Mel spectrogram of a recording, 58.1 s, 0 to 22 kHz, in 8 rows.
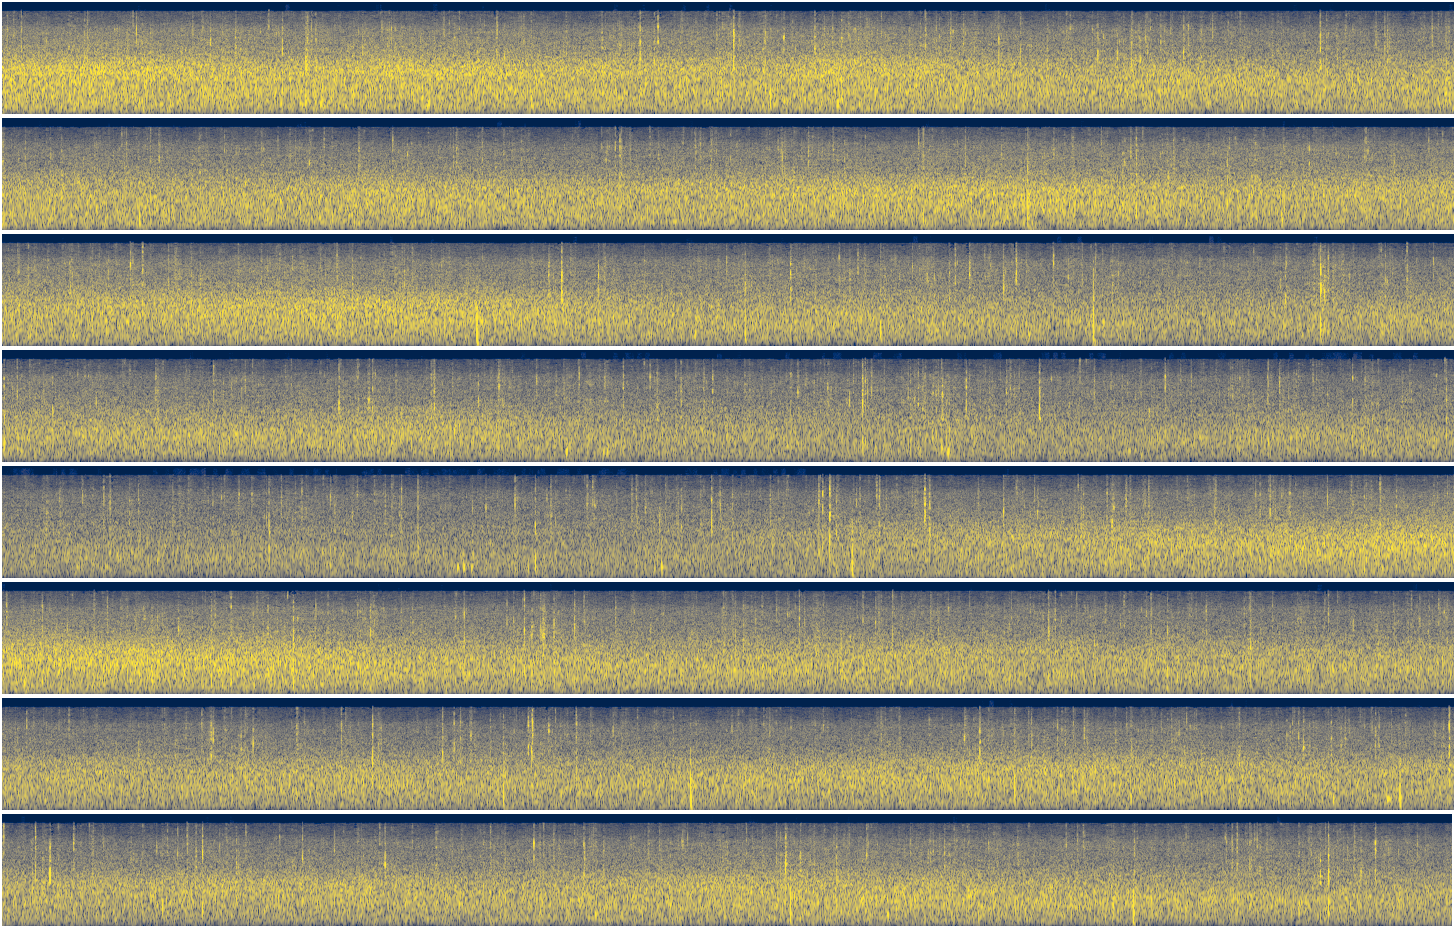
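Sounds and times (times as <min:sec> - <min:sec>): rain falling in a forest: 0:00.0 - 0:58.0.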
